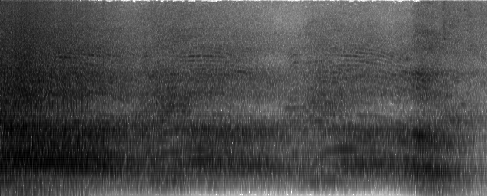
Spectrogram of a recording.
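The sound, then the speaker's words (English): A crowd loudly chanting "Hari Bol" in welcome at a Hare Krishna gathering: a massed chorus of raised voices that opens loudest, then continues in a few rolling swells of shouting before fading out. “And so let us welcome them by loudly chanting Hari Bol.”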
